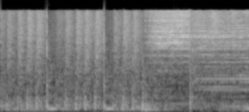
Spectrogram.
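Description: Drum kit played with sticks in a fast, dense run of snare and drum strokes, with the band's bass and guitar sounding underneath.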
